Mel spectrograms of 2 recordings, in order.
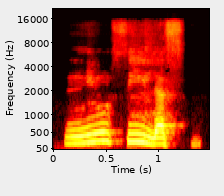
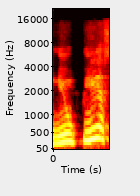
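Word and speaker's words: nucellus: ये पोर्शन कहलाता है न्यूसीलस। बिल्कुल ही इसमें करेक्ट प्रोनाउंसिएशन होना चाहिए, क्योंकि मोस्ट ऑफ द स्टूडेंट्स क्या होते हैं न्यूसीलस की जगह पर न्यूक्लियस बोल देते हैं। तो ये क्या है, न्यूसीलस है।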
